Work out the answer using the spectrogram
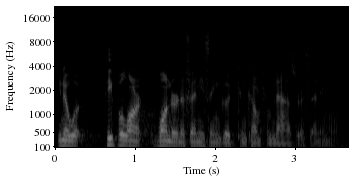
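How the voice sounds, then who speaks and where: A male pastor delivering an emphatic sermon, moving between loud shouted lines and low, quiet asides. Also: very fast. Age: adult with a wife and kids. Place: church sanctuary. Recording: long reverb of a large hall.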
